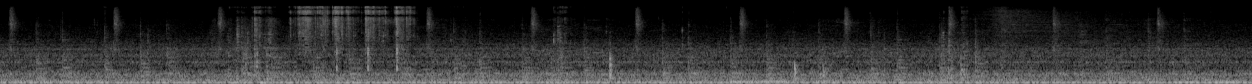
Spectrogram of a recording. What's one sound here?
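Small metal tools clink and tap on a wooden workbench.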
